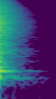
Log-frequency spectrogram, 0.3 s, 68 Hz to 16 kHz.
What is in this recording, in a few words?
HR16 BRUSH; Crypton - DrumBase5000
